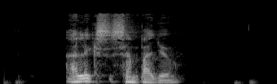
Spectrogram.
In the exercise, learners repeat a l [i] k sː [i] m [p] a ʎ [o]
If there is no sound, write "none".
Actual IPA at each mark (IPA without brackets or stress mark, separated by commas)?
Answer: e, a, p, o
